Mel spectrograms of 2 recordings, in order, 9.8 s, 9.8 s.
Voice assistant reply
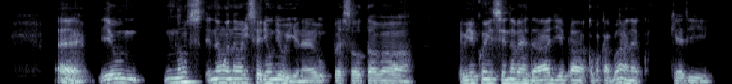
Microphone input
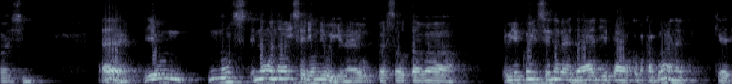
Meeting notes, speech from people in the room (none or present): none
